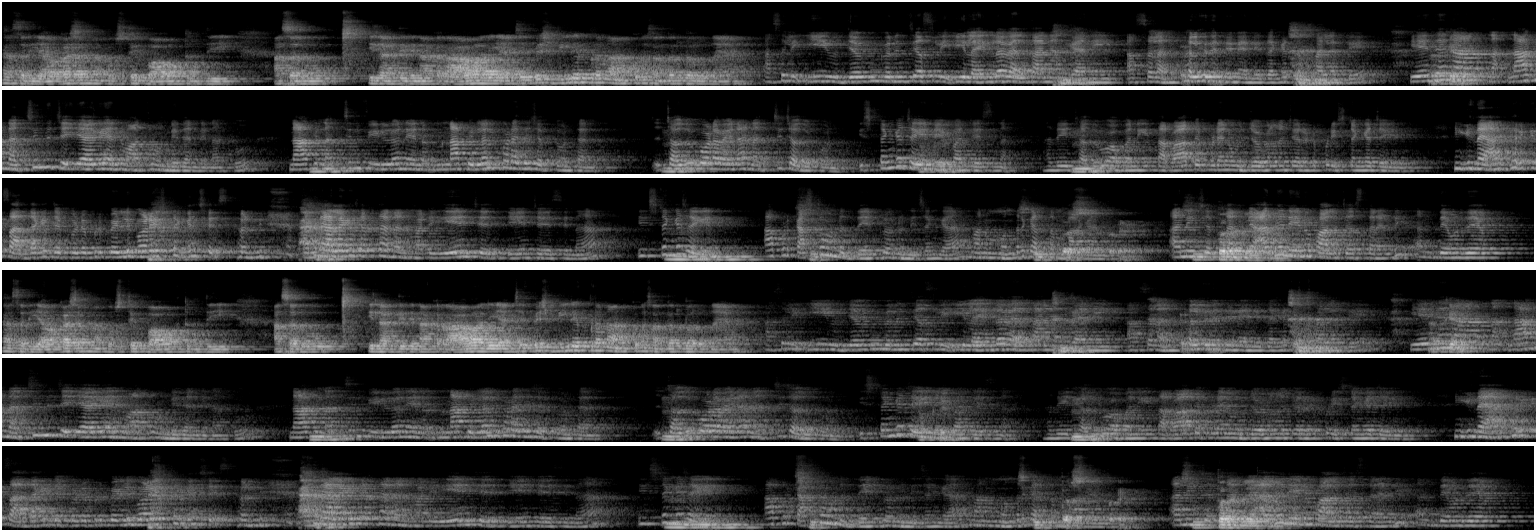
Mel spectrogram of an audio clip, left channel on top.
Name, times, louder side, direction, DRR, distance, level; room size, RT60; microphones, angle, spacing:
voice 1, 0.0-7.4 10.6-10.8 11.5-12.1 12.9-13.2 13.9-14.0 14.3-14.7 18.4-18.8 21.9-22.2 24.7-24.9 26.0-26.4 32.1-32.3 33.6-34.0 37.3-38.1 38.6-38.8 41.0-41.5 41.8-42.0 42.6-43.5, right 1 dB, 35° right, -2 dB, 0.5 m, -24 dB
voice 2, 7.6-12.9 13.1-13.7 14.1-17.8 18.2-21.3 21.8-25.4 25.7-29.4 29.9-36.6 37.0-37.9 38.3-41.8 42.3-45.5, left 2 dB, 30° left, 2 dB, 0.3 m, -29 dB
2.9 x 2.6 x 3.9 m, 1.4 s
head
